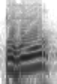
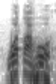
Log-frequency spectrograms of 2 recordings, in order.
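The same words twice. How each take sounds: First: طهور said as tuhur with a rounded first vowel; طهور loud and rising, as tuhur; with damma. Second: وطهور said as watahur with an open a; وطهور falling, with a after the t; with fatha. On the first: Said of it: "فالطهور بالضم هو الفعل نفسه". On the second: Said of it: "فعندنا ضم وعندنا فتح". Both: Shown as a demonstration.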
